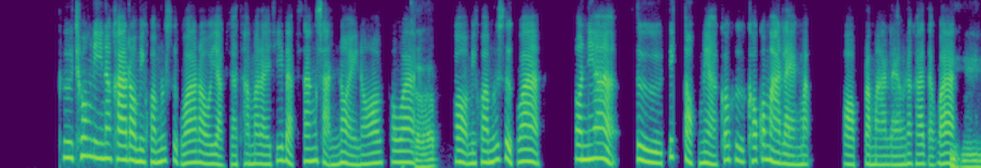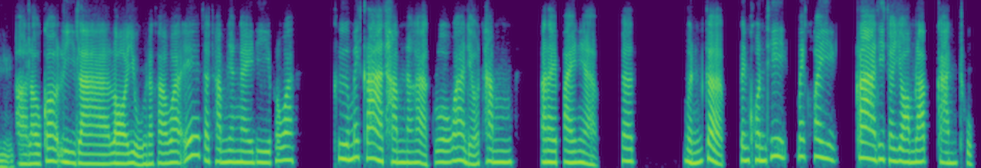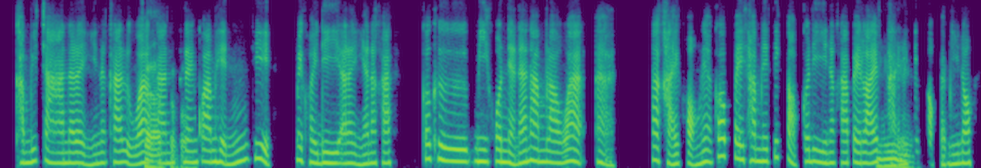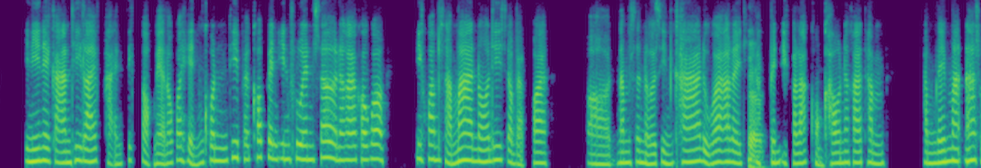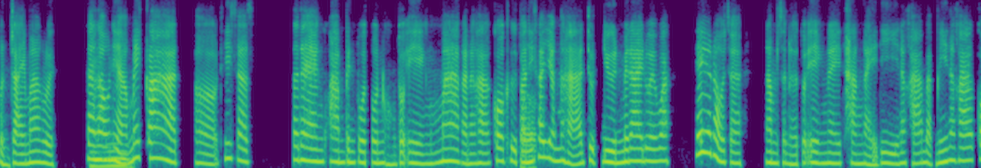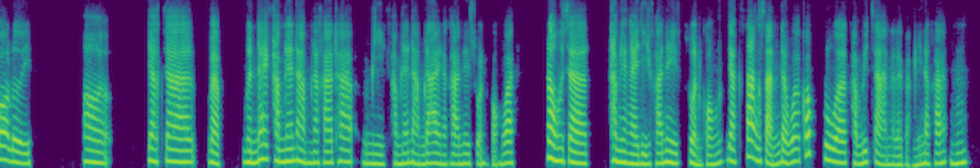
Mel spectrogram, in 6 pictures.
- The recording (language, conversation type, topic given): Thai, advice, อยากทำงานสร้างสรรค์แต่กลัวถูกวิจารณ์
- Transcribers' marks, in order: tapping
